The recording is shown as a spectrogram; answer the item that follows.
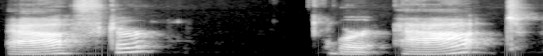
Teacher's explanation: with an open mouth and the tongue at the bottom so when I'm saying ah my mouth is the most open of all of the front vowels and I have to make sure that I'm using a relaxed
